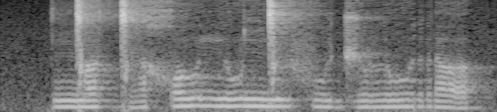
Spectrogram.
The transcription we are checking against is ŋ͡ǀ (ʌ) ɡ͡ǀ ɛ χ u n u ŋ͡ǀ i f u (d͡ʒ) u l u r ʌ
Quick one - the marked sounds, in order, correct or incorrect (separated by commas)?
correct, correct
